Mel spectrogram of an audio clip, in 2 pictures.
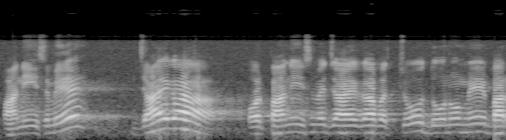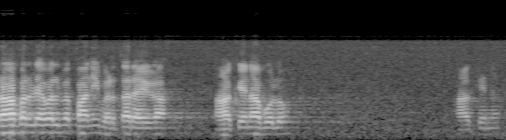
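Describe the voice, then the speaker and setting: Male classroom teacher, slightly high voice, keeps quizzing the class; dull, echoing hall sound. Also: fairly bright tone. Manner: coaxing, keeps asking the class questions. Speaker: physics teacher. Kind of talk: classroom lecture. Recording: dull sound with long reverb.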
